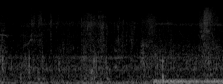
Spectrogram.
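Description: Footsteps in rubber boots on a grassy pond bank: scattered soft knocks and clicks. About one and a half seconds in, a steady low hum comes in.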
